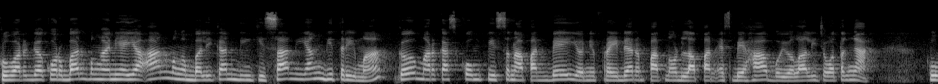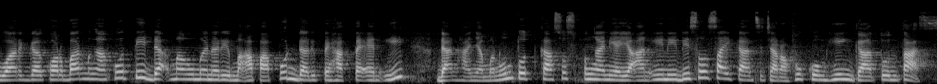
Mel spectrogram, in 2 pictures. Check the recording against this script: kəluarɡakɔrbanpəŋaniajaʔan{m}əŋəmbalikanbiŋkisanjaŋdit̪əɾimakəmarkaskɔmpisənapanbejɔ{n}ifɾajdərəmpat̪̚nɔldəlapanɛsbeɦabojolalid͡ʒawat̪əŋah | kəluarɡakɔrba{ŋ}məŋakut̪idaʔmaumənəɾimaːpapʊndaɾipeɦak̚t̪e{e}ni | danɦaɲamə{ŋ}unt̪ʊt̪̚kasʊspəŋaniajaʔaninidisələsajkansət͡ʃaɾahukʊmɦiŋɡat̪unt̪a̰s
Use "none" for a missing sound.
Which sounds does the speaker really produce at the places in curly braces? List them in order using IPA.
m, n, n, ɛ, n

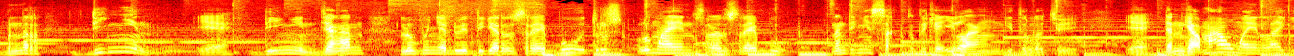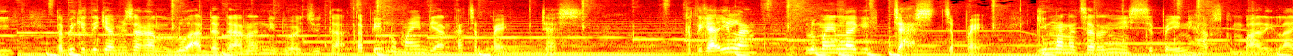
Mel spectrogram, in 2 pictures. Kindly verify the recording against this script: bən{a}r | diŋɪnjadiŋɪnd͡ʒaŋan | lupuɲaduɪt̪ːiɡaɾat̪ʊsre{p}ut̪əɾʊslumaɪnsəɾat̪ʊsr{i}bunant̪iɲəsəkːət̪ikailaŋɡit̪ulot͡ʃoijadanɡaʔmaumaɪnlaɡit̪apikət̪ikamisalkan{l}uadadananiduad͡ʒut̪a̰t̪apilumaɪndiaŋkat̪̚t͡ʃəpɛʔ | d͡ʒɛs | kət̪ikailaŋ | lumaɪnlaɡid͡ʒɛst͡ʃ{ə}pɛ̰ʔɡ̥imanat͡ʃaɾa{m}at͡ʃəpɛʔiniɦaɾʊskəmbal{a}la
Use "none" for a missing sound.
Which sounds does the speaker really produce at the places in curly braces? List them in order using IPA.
ə, b, e, l, ə, ɲ, i

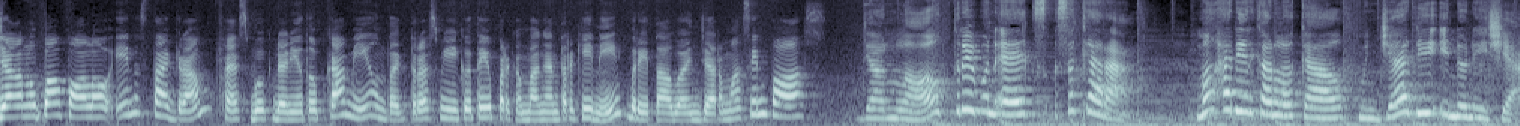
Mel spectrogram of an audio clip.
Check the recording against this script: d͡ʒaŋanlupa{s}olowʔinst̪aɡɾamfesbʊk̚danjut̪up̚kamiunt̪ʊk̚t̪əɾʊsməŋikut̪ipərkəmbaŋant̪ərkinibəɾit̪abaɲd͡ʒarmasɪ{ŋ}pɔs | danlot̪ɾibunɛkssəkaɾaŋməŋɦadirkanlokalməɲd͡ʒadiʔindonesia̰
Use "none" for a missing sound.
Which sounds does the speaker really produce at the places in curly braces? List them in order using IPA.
f, n

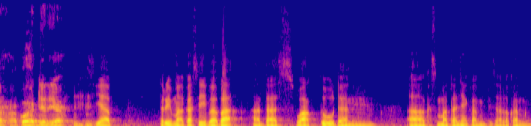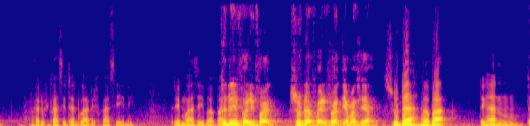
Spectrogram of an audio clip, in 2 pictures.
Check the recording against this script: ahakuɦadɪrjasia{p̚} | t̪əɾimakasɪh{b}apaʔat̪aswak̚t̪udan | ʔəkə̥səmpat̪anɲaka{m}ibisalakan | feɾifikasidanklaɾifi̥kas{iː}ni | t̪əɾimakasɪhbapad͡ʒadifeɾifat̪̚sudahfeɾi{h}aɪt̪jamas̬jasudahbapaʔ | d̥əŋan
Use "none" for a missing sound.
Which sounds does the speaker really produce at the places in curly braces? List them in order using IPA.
p̚, b, m, iː, f

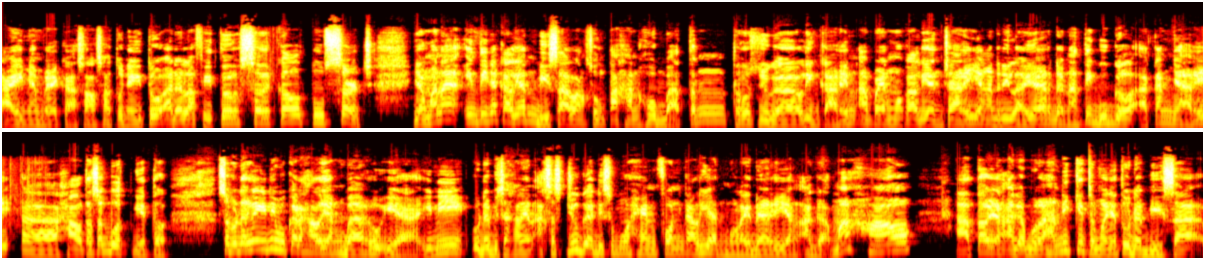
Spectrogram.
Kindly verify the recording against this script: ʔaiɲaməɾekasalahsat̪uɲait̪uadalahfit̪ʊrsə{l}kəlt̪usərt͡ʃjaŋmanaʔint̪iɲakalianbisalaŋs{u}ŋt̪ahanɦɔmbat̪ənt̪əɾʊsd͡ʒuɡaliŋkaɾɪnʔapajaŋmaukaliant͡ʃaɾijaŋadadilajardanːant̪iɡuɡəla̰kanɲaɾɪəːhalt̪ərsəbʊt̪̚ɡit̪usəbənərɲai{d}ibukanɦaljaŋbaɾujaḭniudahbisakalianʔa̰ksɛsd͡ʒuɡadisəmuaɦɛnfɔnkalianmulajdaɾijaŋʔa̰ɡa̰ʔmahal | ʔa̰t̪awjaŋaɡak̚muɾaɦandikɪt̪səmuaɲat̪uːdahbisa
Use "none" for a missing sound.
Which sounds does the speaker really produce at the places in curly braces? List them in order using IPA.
r, ʊ, n

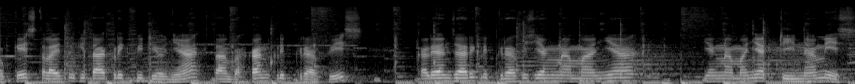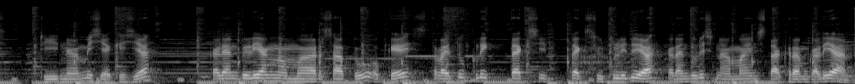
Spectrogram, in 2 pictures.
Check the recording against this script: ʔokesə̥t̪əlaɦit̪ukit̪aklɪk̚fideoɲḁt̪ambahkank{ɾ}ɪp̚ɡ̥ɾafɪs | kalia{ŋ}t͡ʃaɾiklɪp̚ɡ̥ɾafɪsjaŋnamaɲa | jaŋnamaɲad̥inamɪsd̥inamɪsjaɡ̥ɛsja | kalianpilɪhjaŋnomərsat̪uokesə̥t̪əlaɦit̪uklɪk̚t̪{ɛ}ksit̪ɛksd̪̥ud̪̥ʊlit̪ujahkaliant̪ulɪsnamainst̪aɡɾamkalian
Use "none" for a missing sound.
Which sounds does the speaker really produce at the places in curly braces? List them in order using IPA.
l, n, ɛ

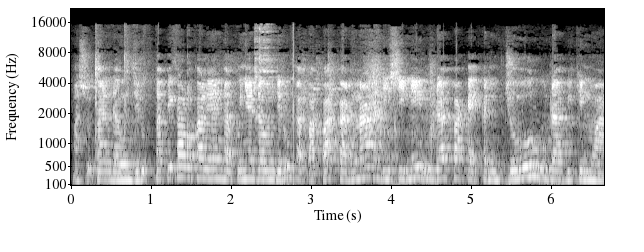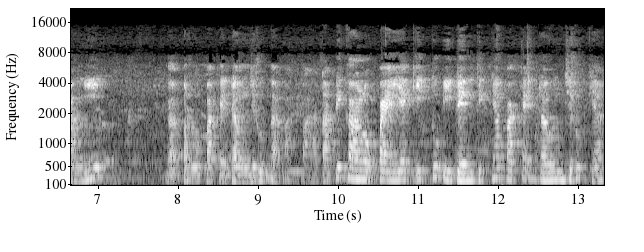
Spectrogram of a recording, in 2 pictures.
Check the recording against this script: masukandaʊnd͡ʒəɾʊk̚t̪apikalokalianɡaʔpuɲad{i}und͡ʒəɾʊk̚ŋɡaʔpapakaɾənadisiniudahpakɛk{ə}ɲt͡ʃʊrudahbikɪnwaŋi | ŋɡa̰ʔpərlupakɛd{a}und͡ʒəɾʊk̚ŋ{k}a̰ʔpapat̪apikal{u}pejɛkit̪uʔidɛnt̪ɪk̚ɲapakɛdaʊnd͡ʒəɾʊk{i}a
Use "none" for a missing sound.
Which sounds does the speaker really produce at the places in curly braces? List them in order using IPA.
a, ə, a, ɡ, o, j

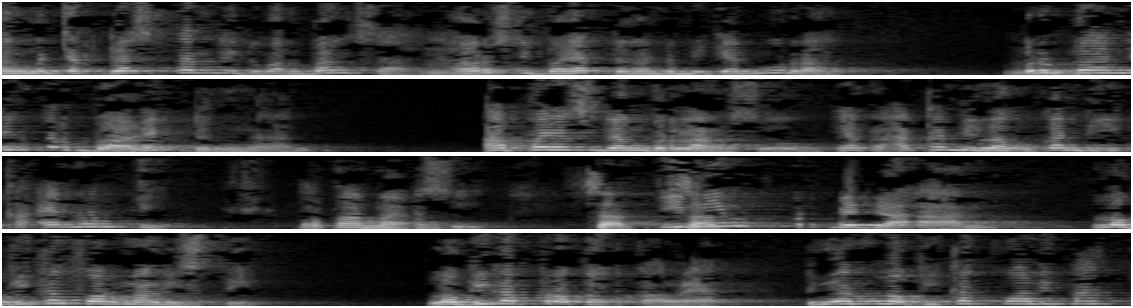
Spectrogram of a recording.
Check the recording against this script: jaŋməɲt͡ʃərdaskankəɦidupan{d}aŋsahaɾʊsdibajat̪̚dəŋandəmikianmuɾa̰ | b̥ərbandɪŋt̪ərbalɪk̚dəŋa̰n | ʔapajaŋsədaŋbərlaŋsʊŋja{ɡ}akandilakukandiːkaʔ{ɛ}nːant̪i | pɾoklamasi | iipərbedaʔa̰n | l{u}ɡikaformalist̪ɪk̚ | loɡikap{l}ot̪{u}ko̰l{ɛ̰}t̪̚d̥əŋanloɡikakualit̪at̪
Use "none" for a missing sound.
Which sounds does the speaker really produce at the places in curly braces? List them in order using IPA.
b, ŋ, ɛ, o, ɾ, o, ɛ̰

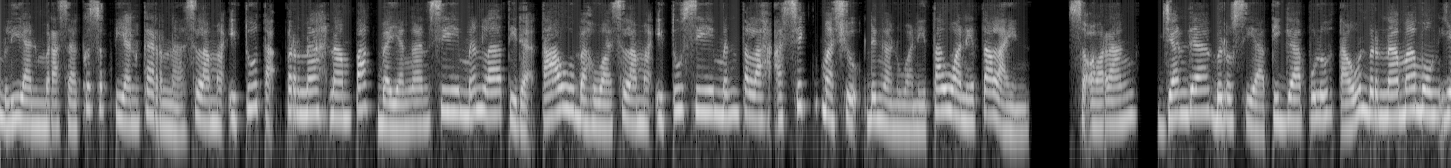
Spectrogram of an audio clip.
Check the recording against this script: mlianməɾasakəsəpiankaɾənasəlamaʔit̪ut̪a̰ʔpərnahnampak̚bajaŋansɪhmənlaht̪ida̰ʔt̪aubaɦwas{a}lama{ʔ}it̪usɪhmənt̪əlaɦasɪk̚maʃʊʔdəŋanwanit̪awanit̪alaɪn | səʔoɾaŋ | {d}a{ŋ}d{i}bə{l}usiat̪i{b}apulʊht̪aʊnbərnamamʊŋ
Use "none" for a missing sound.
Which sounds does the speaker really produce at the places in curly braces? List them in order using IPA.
ə, ʔ, d͡ʒ, n, a, ɾ, ɡ

